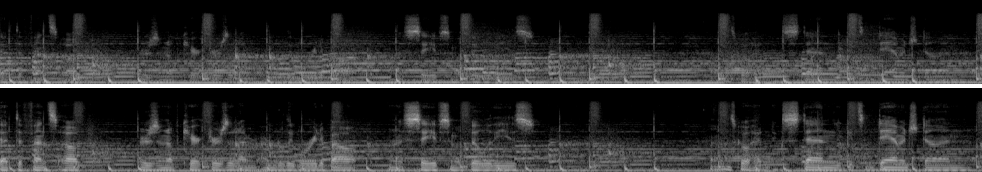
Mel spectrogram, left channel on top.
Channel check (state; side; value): normal; both; correlation 0.71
